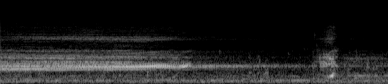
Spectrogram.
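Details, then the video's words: Whale song recorded around Tahiti: a long, steady, mid-pitched moan with rich overtones holds for about two seconds, then fades, followed by a short rising sweep over a low watery background hiss. "Nature Sounds Only Whales & Beaches"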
